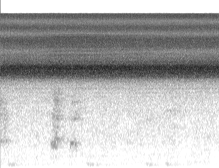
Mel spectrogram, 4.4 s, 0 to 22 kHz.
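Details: Mating cicadas calling loudly at close range in Brgy. Balabag, La Carlota City, Negros Occidental, on July 18, 2020. An intense, even, high-pitched buzz is heard, with a brief faint lower sound near one second.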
